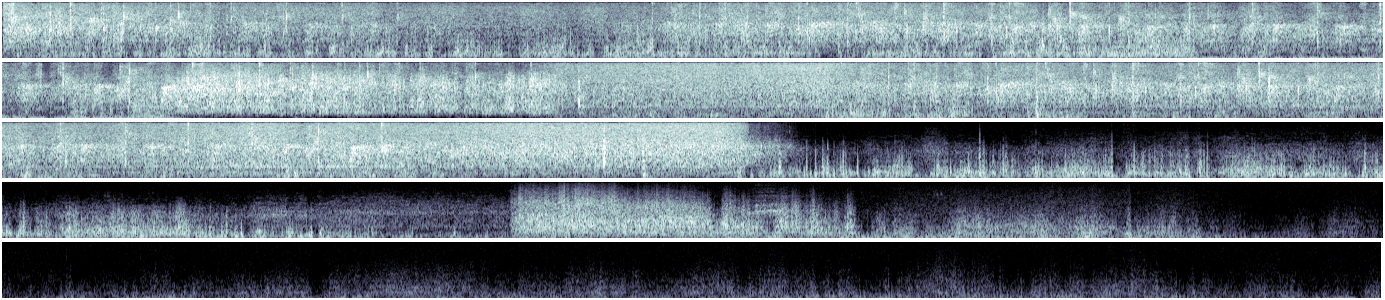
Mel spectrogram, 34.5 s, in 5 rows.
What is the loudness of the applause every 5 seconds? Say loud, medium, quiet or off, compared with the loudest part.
loud, loud, loud, loud, off, off, off.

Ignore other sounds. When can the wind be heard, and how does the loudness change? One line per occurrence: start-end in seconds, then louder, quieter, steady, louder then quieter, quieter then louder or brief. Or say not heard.
0.0-34.4 quieter.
